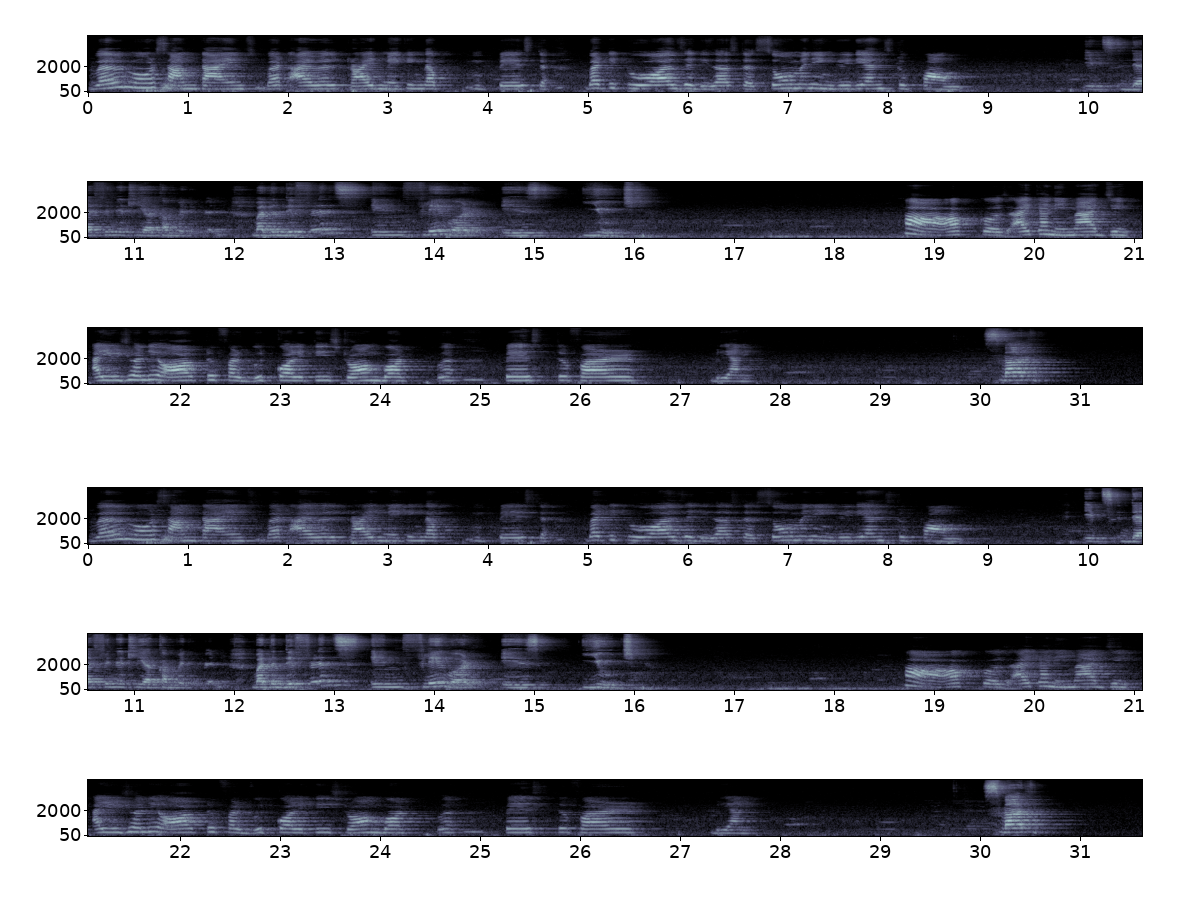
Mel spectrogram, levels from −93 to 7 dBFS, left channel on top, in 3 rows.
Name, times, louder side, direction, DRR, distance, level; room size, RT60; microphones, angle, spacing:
voice 1, 0.0-3.5 3.8-4.6 5.0-8.7 18.7-24.3 24.6-26.6 27.3-27.7, left 6 dB, 70° left, 11 dB, 0.6 m, -31 dB
voice 2, 9.8-15.1 15.5-16.2 17.0-17.1 17.8-17.9 28.1-28.2 29.1-29.2 30.1-30.6, right 4 dB, 45° right, 2 dB, 2.2 m, -34 dB
17.0 x 9.3 x 5.3 m, 0.78 s
head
